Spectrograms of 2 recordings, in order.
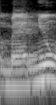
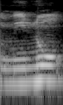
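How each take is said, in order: First: A 'y' glide comes before the final vowel. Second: The first vowel is a long 'ee' sound. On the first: "कई लोग इसको मेन्यू बोलते हैं, जो कि बिल्कुल गलत होता है" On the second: "कई लोग इसको मीनू"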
